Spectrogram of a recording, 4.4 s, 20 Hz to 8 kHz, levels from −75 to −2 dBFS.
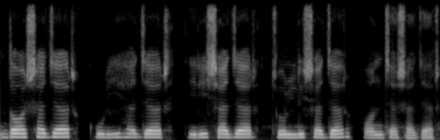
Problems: none marked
